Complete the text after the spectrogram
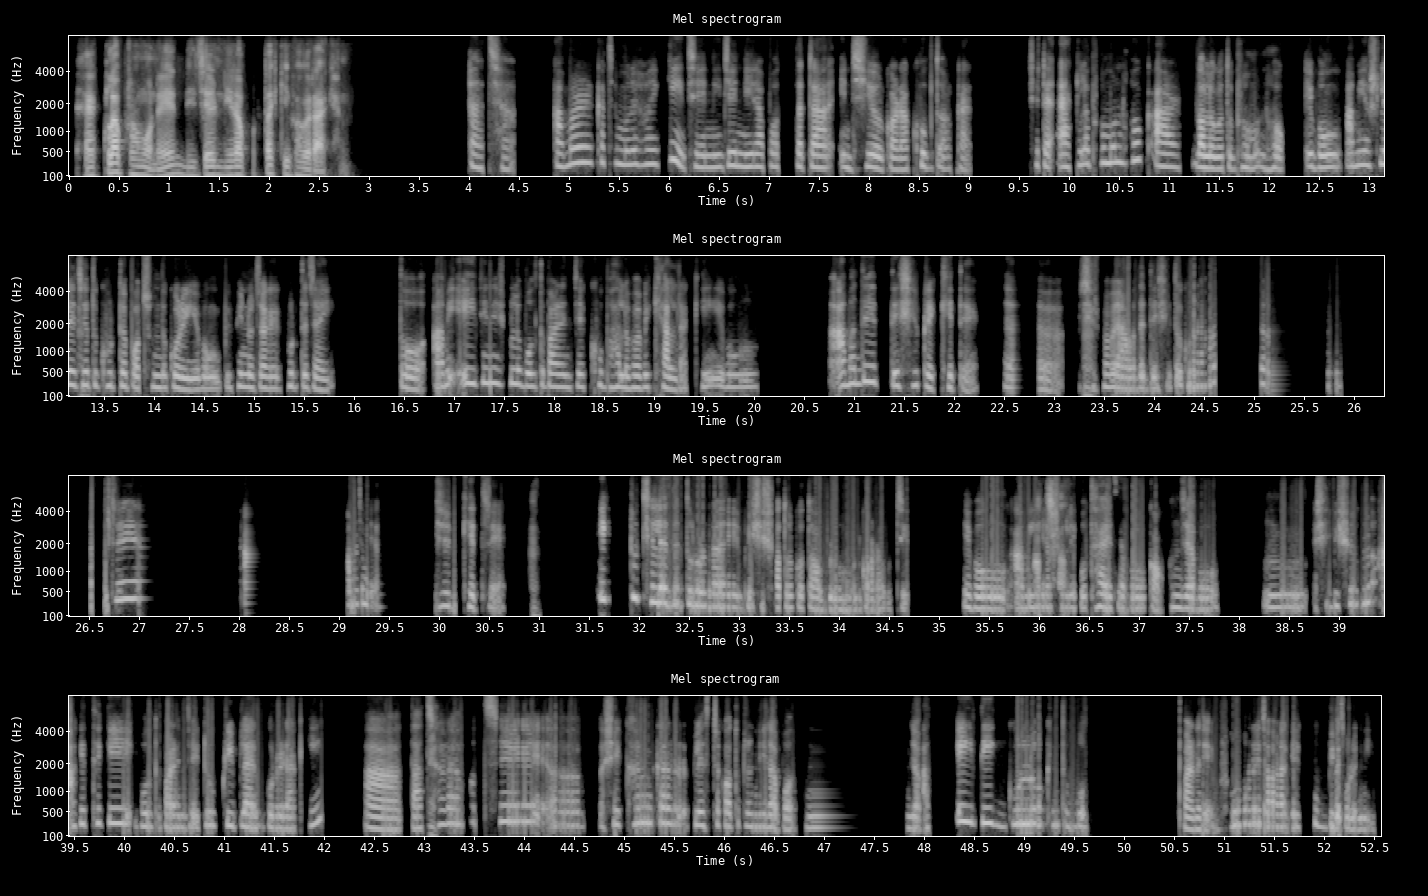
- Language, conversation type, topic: Bengali, podcast, একলা ভ্রমণে নিজের নিরাপত্তা কীভাবে নিশ্চিত করেন?
- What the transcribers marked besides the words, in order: static; other background noise; distorted speech; unintelligible speech; unintelligible speech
